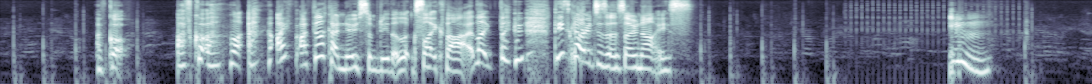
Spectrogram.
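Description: A young woman talks and laughs with animation, close to a microphone.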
